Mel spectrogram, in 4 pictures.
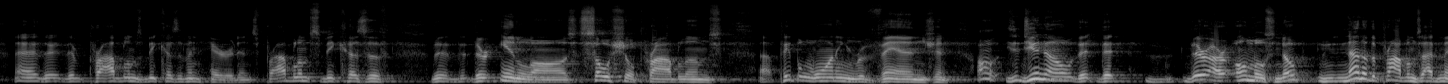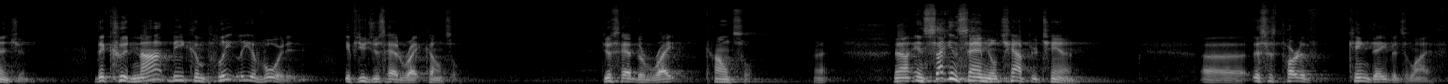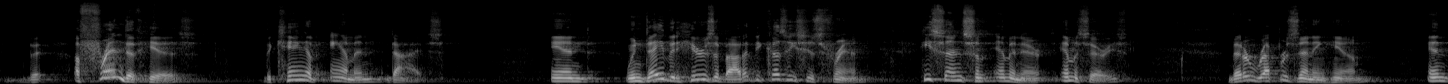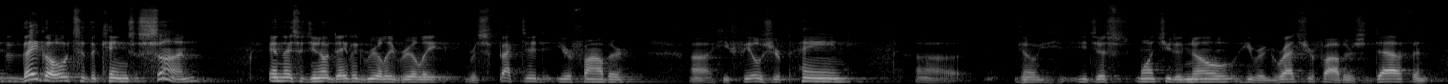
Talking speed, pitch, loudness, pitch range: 140 wpm, 140 Hz, -31 LUFS, 120-160 Hz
